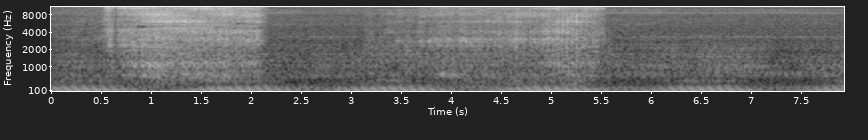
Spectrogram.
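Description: A skew chisel cuts a wooden pen holder spinning on a lathe, making two long bursts of hissing, rasping scraping over the motor's steady low hum, with rhythmic swells between the cuts and no speech.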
